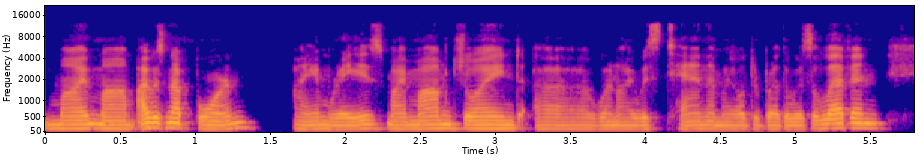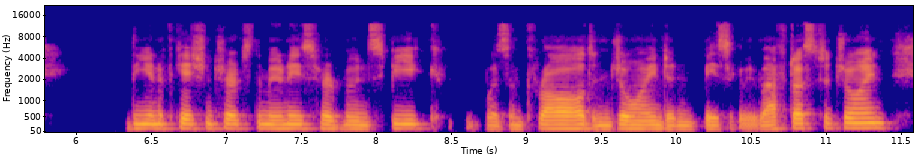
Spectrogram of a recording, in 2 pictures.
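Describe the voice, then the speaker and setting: At a fairly quick pace, a woman talks in a very deep, low pitch with a dark, mellow tone and monotone, flat intonation. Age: 60s. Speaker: author and former cult member. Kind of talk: interview.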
